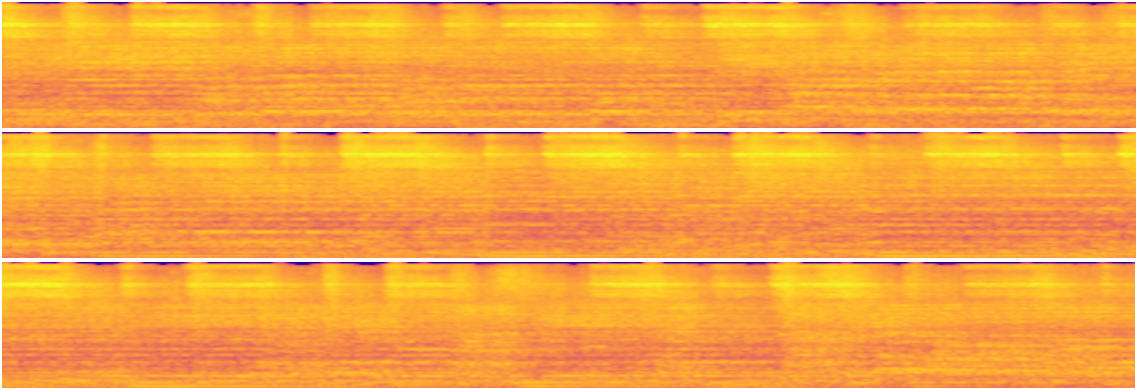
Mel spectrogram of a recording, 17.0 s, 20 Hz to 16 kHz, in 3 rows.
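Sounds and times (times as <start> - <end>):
voices singing a hymn: 0.0 - 8.4, 11.7 - 17.0
steady rhythmic beat: 0.0 - 17.0.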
